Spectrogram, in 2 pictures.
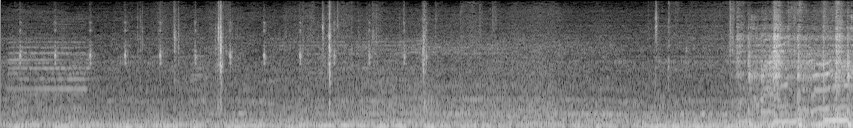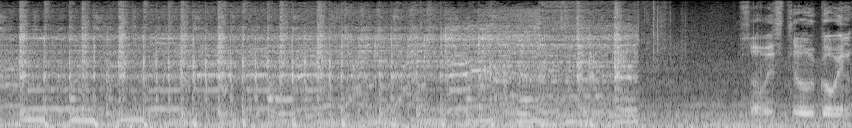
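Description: A car drives along Hagley Park Road in Kingston, Jamaica, toward Half Way Tree, with a continuous low engine and road rumble from inside the cabin and passing traffic noise, loud and steady throughout.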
